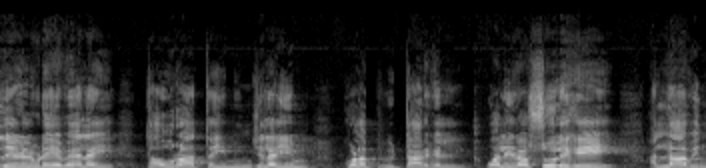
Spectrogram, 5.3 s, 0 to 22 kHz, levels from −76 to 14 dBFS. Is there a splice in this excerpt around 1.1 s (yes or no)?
no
